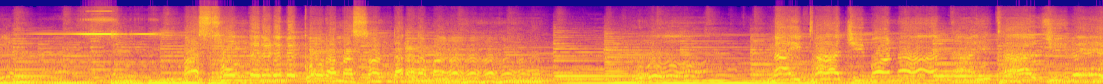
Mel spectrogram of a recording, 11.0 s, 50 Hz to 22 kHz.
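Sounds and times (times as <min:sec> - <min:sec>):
band playing sustained chords: 0:00.0 - 0:04.0
gospel singing: 0:00.0 - 0:05.4, 0:07.7 - 0:11.0.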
